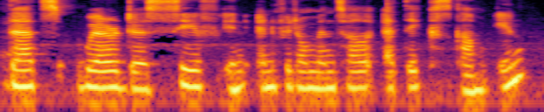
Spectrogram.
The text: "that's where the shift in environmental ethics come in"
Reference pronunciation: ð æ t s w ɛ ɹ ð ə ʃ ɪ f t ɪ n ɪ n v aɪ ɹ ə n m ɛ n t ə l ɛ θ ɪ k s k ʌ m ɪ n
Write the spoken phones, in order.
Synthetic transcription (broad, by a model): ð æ t s w ɛ ɹ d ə s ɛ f ɪ n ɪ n f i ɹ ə m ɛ n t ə l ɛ t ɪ k s k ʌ m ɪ n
